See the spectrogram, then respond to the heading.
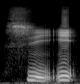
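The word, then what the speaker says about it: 喜: especially during spring festival the second character is shi i've mentioned this in a previous video that for a lot of people who speak english it's hard to differentiate the chinese initial shi from the sh in english so next time if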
